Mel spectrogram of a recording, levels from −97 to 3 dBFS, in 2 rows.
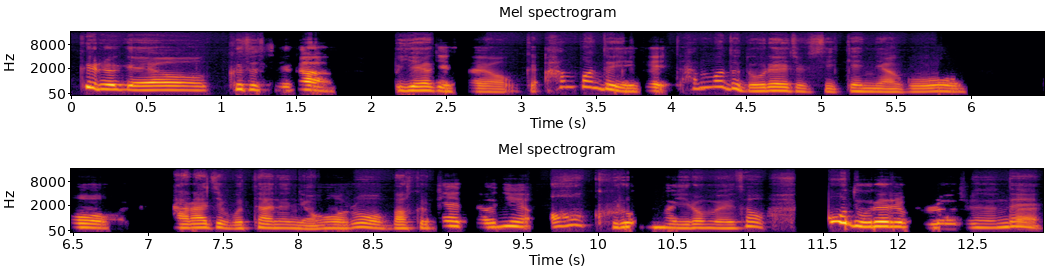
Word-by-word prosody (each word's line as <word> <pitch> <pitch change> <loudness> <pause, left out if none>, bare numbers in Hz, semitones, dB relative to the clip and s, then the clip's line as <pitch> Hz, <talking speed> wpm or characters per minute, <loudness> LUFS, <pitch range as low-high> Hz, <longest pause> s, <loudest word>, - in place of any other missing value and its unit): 그러게요. 210 - +4
그래서 240 -2 0
제가 210 -3 +1 0.4
이야기 185 -1 +2
했어요. 140 -3 -7
그러니까 - - -12
1 360 0 -10
번 365 -3 -2
더 245 -4 +3
얘기 150 -7 0 0.3
1 295 +4 -9
번 370 -3 -3
더 265 - -1
노래해 175 +1 +1
줄 150 -3 -8
수 130 +2 -10
있겠냐고. 140 0 -4 0.5
어. 190 -4 +1 0.5
잘하지 185 +2 +1
못하는 165 0 -4
영어로 160 +6 -2
막 160 -1 -1
그렇게 170 +10 -3
했더니 240 0 +1 0.2
"어 270 +5 -3
그럼." 210 -3 -1
막 195 -2 -3
이러면서 170 +5 -4 0.4
또 480 -3 +10
노래를 230 -2 +8
불러주는데 185 +4 -4
185 Hz, 315 characters per minute, -22 LUFS, 160-230 Hz, 0.5 s, 또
